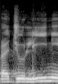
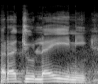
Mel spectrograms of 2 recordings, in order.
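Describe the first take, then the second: First: The vowel after the L sounds like 'ee'. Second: The vowel after the L sounds like 'ai'. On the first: The speaker calls it wrong. "रजुलीनी नहीं पढ़ना, क्यों? क्योंकि इस तरह से आप लाम पे ज़ेर यानी कसरा दे रहे हैं" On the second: The speaker calls it right. "ज़बर देनी है"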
